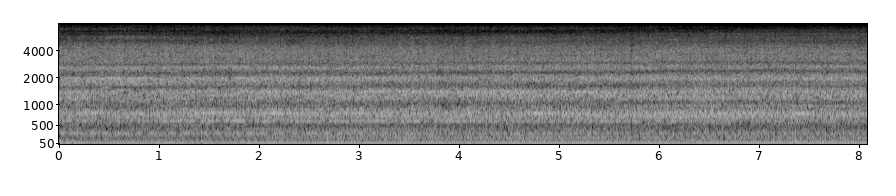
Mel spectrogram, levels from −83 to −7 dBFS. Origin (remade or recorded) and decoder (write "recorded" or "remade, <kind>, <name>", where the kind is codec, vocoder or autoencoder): recorded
